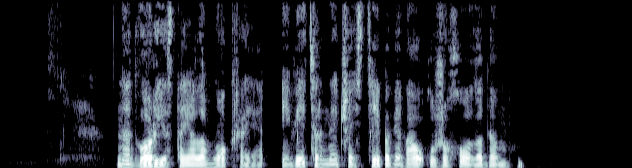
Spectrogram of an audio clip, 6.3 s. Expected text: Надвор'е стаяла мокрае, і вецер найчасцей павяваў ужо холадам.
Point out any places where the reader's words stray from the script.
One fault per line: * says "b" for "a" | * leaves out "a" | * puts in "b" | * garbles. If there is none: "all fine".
all fine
